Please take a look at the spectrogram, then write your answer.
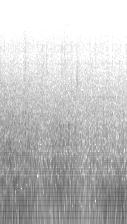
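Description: In the video game A Way Out, a thunderstorm rumbles with steady rain, giving a dense, continuous low roar of thunder under hissing rainfall. It holds at an even level throughout with no voices.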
